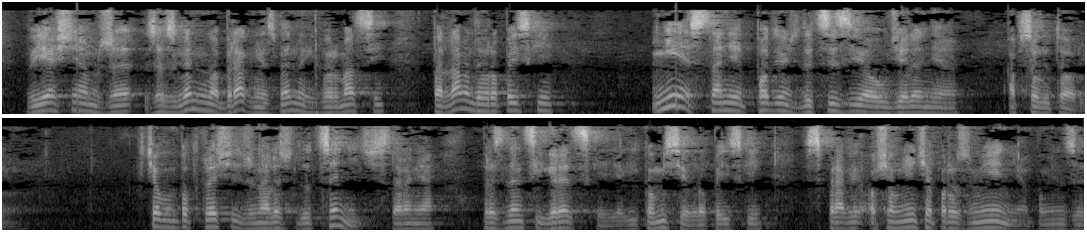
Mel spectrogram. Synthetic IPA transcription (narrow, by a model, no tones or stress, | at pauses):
vɘjaɕɲamʐɛzɛvzɡlɛnd̪unabɾakɲɛzbɛnd̪nɘxinfɔɾmat̪sʲji | paɾlamɛnt̪ɛwɾɔpɛjskʲi | ɲɛjɛsst̪aɲɛpɔd̪jɔɲd͡ʑd̪ɛt̪sɘzʲjɛɔud͡ʑɛlɛɲɛ | apsɔlut̪ɔɾʲjṵm | xt͡ɕawbɘmpɔt̪kɾɛɕlʲid͡ʑʐɛnalɛʐɘd̪ɔt̪sɛɲit͡ɕst̪aɾaɲapɾɛzɘd̪ɛnt̪sʲjiɡɾɛt̪skʲejːakikɔmʲisʲjiɛwɾɔpɛjskʲej | fspɾavʲjɛʔɔɕɔ̃ŋɡɲeɲt͡ɕapɔɾɔzumʲjeɲapɔmʲjend̪zɘ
